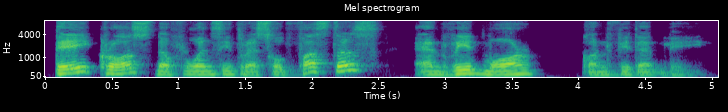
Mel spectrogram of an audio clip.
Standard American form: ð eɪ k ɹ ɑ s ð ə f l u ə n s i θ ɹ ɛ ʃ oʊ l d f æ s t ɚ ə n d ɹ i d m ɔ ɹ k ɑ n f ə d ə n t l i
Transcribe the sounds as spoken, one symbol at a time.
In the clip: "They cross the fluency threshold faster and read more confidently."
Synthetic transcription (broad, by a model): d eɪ k ɹ ɑ s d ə f l u ə n s i t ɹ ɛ s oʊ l f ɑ s t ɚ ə n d ɹ i d m ɔ ɹ k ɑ n f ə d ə n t l i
